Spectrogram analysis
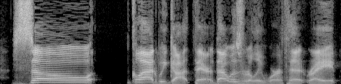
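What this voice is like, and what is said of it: Usual voice. Nothing is said of it.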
